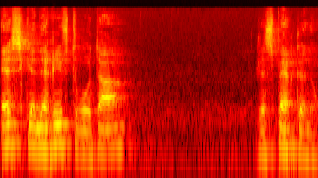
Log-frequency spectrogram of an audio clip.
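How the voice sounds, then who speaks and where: Room echo is audible around the voice. The intonation stays monotone and flat. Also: man. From Quebec, Shawinigan. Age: 70s. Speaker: historian. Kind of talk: public talk. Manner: hesitant, many filler sounds.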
